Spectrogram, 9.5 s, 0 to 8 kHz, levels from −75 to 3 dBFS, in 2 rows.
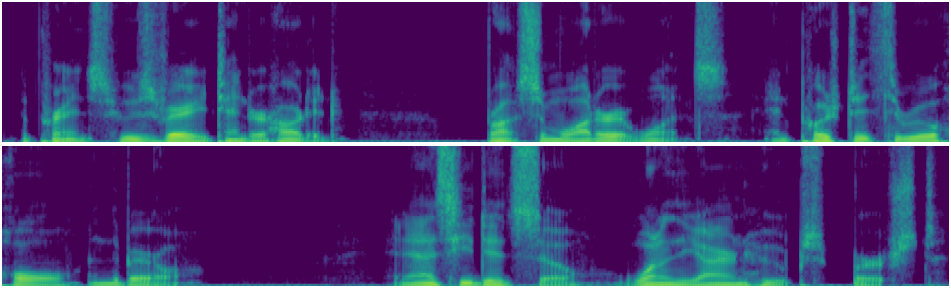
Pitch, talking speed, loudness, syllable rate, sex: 90 Hz, 205 wpm, -18 LUFS, 5.5 syllables/s, male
